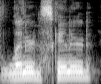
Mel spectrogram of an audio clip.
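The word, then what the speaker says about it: Lynyrd Skynyrd: Leonard Skinnard, pronounced Leonard Skinnard is EX2 $29.99.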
